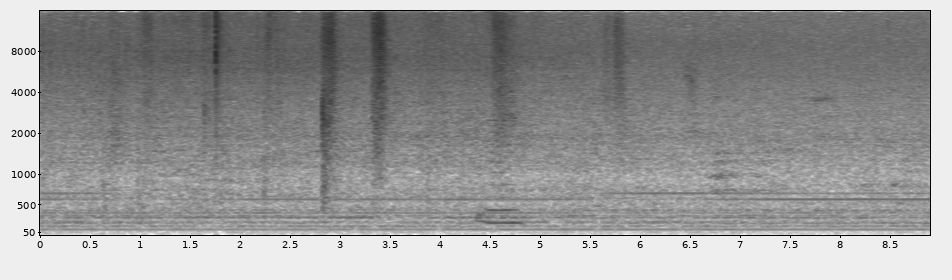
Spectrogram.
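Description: Chopped greens sizzling steadily in a wok over a gas flame, with a few sharp clicks about two to three and a half seconds in.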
